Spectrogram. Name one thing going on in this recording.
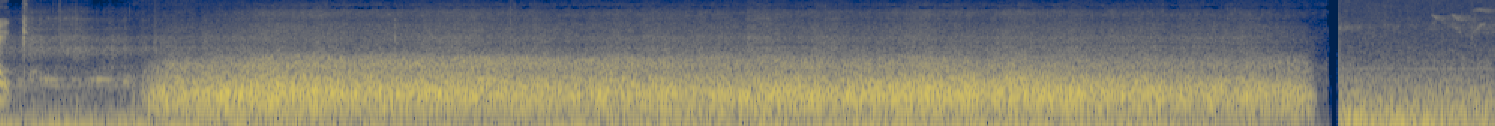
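Strong wind roars and buffets against a moving truck.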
